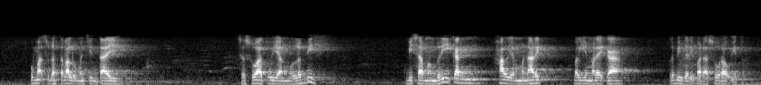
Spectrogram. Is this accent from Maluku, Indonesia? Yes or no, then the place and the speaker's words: no; Pekanbaru, Riau, Indonesia; also born or lived in Bukittinggi; Oleh karena itu saya sudah besar di Pekanbaru dan meninggalkan Bukit Tinggi dari umur 4 tahun.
